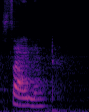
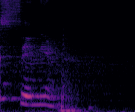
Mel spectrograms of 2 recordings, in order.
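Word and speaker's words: salient: features S given below it इज नॉट साइलेंट इट इज सेलिट सेलिट कहते हैं बेटा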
